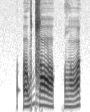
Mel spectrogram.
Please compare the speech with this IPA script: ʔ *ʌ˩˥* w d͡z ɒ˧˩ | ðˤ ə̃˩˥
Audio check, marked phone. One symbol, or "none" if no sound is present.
ʌ˩˥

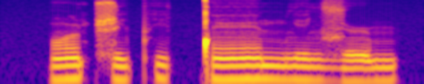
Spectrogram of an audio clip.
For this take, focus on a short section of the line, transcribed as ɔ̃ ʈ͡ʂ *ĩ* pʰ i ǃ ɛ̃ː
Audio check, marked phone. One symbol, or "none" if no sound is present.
i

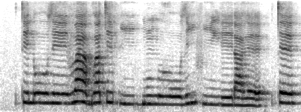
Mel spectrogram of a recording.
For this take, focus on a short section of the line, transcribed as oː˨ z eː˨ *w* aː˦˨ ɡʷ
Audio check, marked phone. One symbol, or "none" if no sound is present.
v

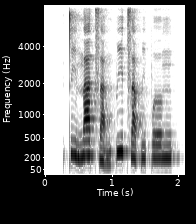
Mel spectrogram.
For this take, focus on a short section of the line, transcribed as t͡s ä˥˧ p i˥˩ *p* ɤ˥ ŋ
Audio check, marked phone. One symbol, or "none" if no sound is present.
p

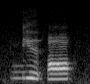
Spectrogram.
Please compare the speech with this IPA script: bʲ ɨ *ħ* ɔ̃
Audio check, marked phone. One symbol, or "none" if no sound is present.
ʔ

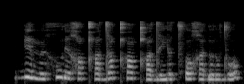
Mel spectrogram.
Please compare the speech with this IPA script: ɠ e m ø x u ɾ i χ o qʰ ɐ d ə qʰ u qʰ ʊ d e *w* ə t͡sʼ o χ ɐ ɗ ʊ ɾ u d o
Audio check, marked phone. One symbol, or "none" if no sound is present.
j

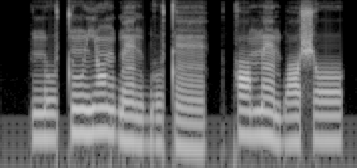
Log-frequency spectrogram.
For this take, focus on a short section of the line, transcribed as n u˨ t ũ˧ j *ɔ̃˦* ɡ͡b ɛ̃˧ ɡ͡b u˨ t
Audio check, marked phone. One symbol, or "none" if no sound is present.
ɔ̃˦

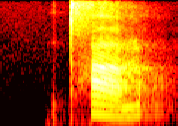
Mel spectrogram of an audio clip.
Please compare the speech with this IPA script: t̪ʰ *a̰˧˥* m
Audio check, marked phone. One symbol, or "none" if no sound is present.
a˧˩˨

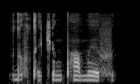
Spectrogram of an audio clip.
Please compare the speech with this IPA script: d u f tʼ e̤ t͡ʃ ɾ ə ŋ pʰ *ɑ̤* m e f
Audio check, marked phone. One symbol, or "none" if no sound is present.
ɑ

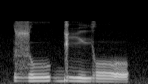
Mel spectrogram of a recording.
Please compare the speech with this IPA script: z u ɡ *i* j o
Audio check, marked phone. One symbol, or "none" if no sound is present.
i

